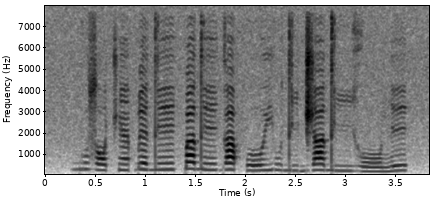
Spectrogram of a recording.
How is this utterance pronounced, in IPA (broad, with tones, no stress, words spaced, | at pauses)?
bu˧zɔ˨t͡ʃɛ̃˨˦ ɓɛ˧ deː˦ k͡pa˦deː˧ɡa˦˨ foː˨˦ju˧ di˨d͡ʒa˦ diː˧ɣoː˨ ne˦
